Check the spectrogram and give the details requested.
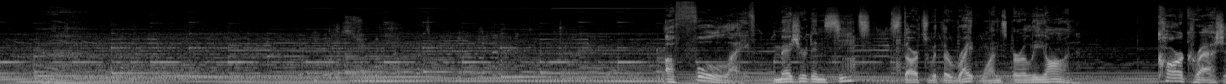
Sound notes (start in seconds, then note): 0.4 man sighing contentedly; 3.8 people chatting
